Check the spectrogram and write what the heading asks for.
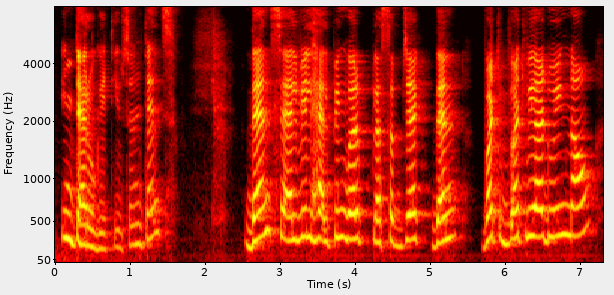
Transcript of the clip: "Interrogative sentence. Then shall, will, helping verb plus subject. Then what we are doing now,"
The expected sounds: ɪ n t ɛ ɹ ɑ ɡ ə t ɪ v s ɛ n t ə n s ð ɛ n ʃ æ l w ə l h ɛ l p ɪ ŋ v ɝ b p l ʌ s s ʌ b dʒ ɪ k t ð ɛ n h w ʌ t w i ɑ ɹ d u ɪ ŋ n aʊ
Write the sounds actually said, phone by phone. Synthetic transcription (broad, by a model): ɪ n t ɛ ɹ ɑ ɡ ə t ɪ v s ɛ n t ə n s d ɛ n s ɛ l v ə l h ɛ l p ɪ ŋ v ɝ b p l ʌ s s ʌ b dʒ ɪ k t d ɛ n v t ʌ t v i ɑ ɹ d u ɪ ŋ n aʊ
